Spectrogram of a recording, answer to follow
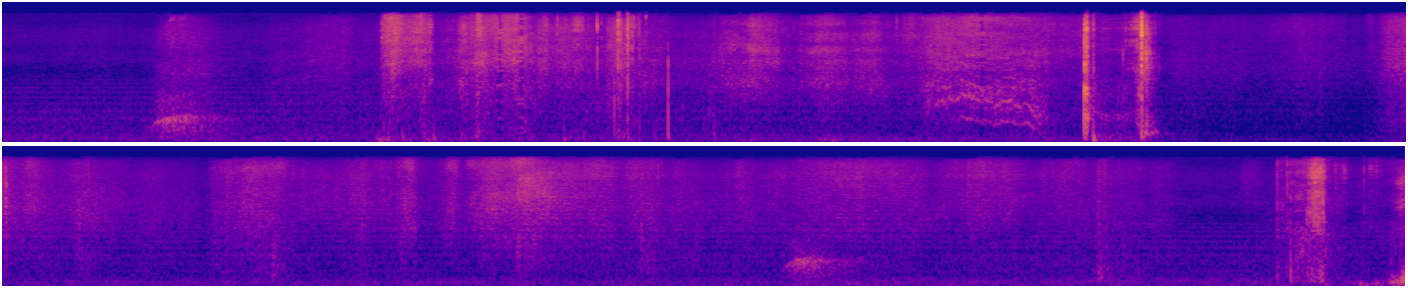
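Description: Scattered shuffling and handling noises as a golfer resets over the ball on an indoor hitting mat, with a cluster of light clicks a couple of seconds in and a sharp double clack about five and a half seconds in, the loudest sound.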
